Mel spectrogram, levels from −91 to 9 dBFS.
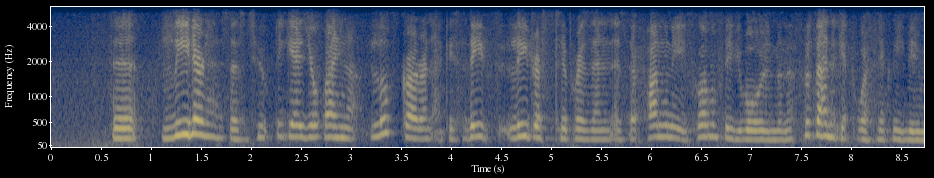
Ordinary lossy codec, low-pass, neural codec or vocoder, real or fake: Opus, 16 kbps; 5.4 kHz; codec, 16 kHz in and 24 kHz out, 0.4 kbps, LongCat-Audio-Codec, fine tuned four codebook decoder; fake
